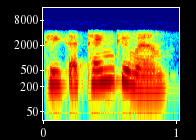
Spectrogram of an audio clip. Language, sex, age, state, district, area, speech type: Punjabi, female, 18-30, Punjab, Fazilka, rural, conversation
